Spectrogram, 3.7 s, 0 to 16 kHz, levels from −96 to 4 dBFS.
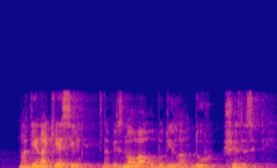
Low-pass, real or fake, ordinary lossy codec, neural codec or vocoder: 7.2 kHz; fake; none; codec, 16 kHz, 16 kbps, FunCodec, trained on LibriTTS, 50 frames a second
